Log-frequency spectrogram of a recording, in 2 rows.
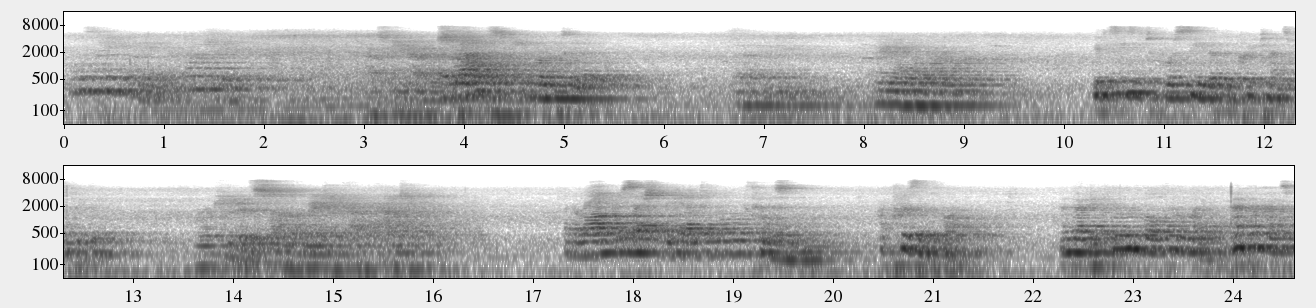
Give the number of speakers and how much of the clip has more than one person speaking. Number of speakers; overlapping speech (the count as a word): five, about 7%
